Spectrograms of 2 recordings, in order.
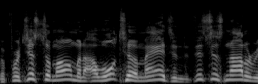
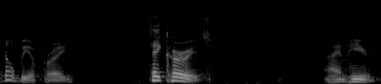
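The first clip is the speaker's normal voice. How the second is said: much softer and lower, gentle; calm reassurance; 8 semitones lower, 7 dB quieter than usual. Acted. Jesus speaks to his frightened disciples, softly reassuring. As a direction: soothe frightened men.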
